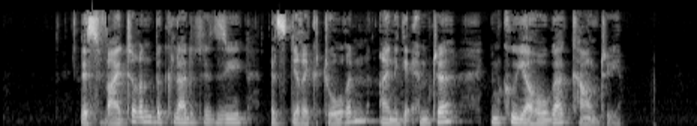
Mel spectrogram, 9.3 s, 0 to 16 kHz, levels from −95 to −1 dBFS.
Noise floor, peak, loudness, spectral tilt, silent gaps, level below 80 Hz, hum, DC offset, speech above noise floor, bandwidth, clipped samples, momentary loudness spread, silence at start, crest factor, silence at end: -80 dBFS; 0 dBFS; -21 LUFS; -1.5 dB/octave; none; -58 dBFS; none; under 0.1%; 56 dB; 14.5 kHz; under 0.1%; 22 LU; 1.1 s; 26 dB; 1.05 s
